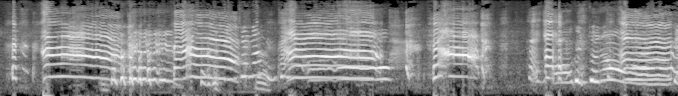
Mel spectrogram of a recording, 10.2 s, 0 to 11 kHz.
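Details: A baby aged 5 months 21 days, startled by the father's cough: loud, high-pitched crying in repeated bursts with sobbing breaths between; an infant cry.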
